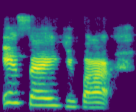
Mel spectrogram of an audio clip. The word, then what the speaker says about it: Nsé Ufot: The correction is Inse Yufat. She's the CEO of the National Georgia Project. Her pronouns are she, her, and shawty. Inse? Hi, peace everyone. Inse Yufat, chief bottle washer, beggar and chief train conductor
